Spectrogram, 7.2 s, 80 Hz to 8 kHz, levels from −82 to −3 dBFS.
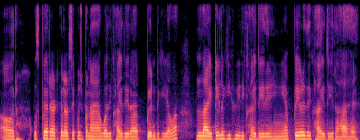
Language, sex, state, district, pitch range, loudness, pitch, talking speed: Hindi, female, Uttar Pradesh, Lalitpur, 155-175 Hz, -19 LUFS, 165 Hz, 225 wpm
